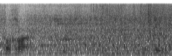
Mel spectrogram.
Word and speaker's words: brun: Donc, un chien brun, j'ai des amis français qui sont incapables de le prononcer comme moi, ils disent un chien brun, c'est la même voyelle. Donc, pour moi, c'est un chien brun.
